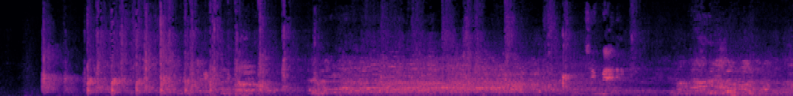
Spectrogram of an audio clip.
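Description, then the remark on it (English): An audience at a stand-up comedy show bursts into applause when asked who knows the comedian only from Chelsea Lately, sharp scattered claps quickly swelling into a dense, steady roar of clapping mixed with cheers and laughter that holds loud for several seconds. “People that just applauded about the Chelsea Lately, have you ever seen me do stand-up or known anything else about me?”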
